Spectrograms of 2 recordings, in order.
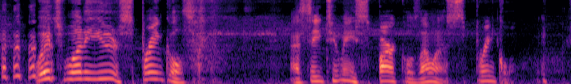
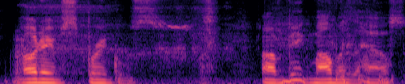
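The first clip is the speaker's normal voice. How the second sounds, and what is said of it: Deep-voiced character voice. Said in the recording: “Deep voice.”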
